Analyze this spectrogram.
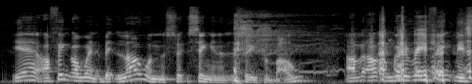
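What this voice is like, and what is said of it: Working-class British accent. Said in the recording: “in the UK my accent is really, really. The lowest class people, the way I speak”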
